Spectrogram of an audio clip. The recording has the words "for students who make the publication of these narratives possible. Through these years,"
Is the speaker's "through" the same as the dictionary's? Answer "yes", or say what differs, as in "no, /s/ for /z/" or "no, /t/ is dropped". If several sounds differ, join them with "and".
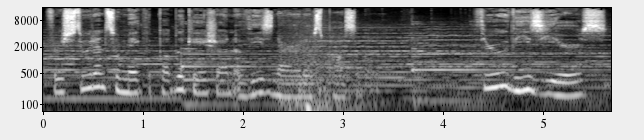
yes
